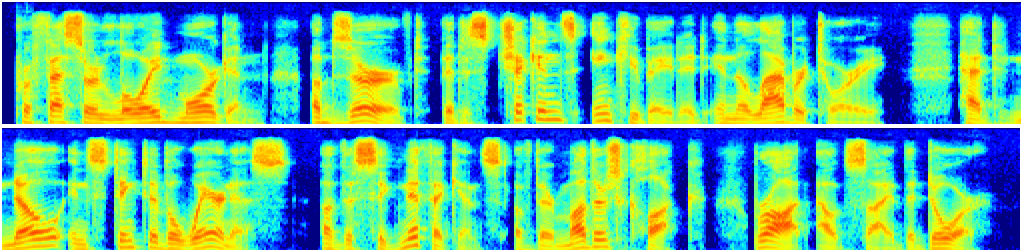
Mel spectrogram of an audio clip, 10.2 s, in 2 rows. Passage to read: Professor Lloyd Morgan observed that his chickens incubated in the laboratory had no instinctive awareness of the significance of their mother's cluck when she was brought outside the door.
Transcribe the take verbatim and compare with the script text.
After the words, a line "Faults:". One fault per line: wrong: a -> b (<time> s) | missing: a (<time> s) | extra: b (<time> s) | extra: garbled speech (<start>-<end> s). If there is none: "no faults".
Professor Lloyd Morgan observed that his chickens incubated in the laboratory had no instinctive awareness of the significance of their mother's cluck brought outside the door.
Faults:
missing: when she was (8.6 s)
